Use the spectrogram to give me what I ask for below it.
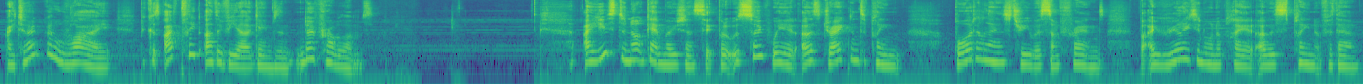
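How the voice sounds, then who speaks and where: A young woman livestreams and reads her chat aloud, rambling and giggling in an animated way at normal speed. Her mid-range, darkish voice sounds a little worn, as if she's losing it, and soft music plays behind her.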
